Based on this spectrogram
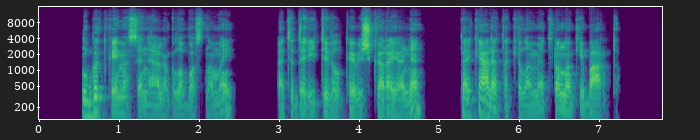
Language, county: Lithuanian, Kaunas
